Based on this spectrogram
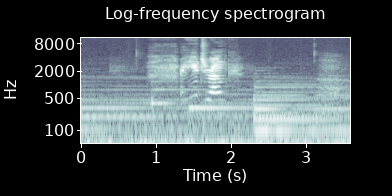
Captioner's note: sighs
